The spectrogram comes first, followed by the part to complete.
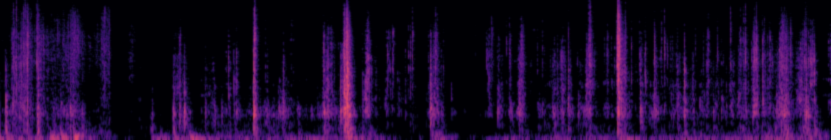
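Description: Plastic shrink-wrap crackling as it is torn off a cardboard trading-card box, then the lid flap opened and the foil packs rustling as they are pulled out. An uneven run of sharp crackles and clicks with two brief pauses.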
